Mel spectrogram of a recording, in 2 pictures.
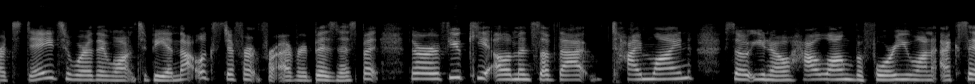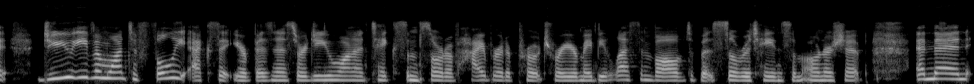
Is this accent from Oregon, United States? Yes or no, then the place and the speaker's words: yes; Portland, Oregon, United States; I was born in Portland, Oregon, and I still live here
